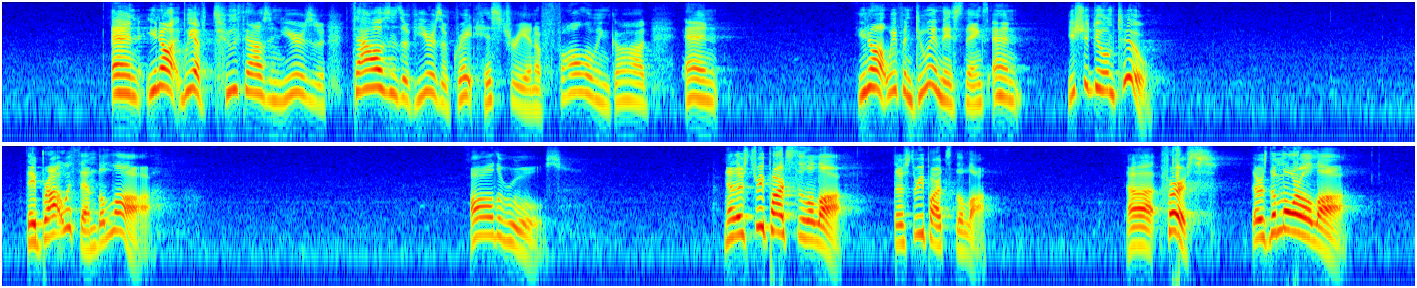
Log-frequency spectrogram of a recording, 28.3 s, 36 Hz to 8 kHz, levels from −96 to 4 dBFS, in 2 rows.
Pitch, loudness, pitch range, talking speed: 230 Hz, -17 LUFS, 185-265 Hz, 130 wpm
